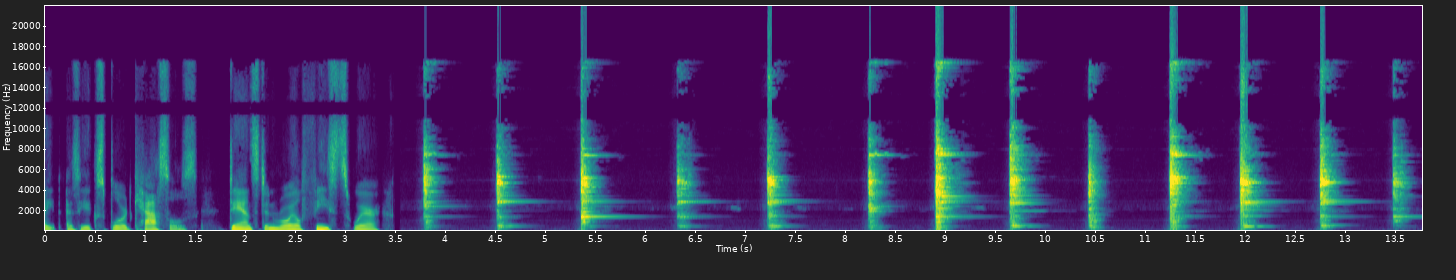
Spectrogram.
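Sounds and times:
speech: 0.0 - 3.5
clanging metal of a jousting tournament: 3.8 - 7.6, 8.2 - 13.7.

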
